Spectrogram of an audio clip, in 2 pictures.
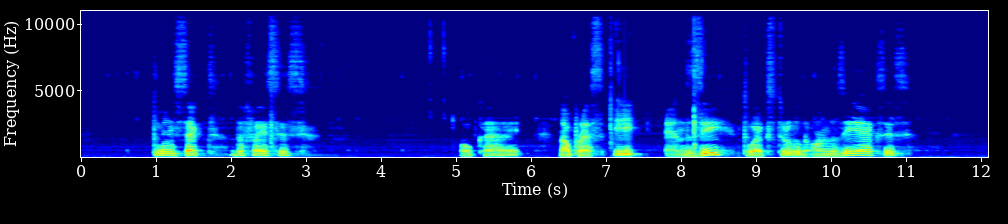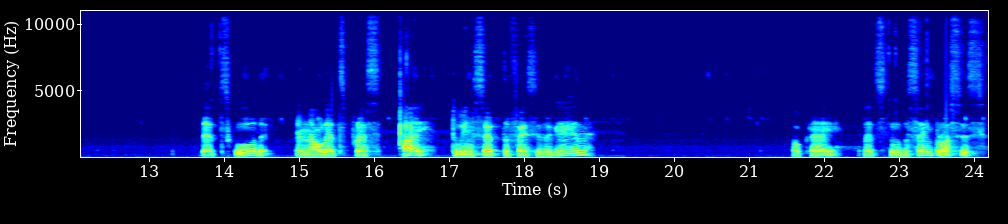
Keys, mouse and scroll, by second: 5.5-7.0 scroll up 1, 7.0 e.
